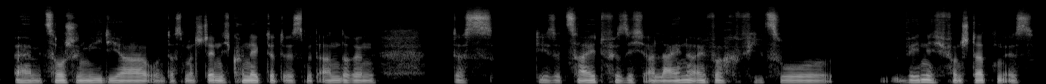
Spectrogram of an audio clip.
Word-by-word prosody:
äh, 90 Hz, -3 st, 0 dB
mit 85 Hz, 0 st, -7 dB
Social 95 Hz, -1 st, +3 dB
Media 90 Hz, -1 st, +1 dB
und 85 Hz, -1 st, -5 dB
dass 80 Hz, -, -4 dB
man 90 Hz, 0 st, -4 dB
ständig 90 Hz, 0 st, +1 dB
connected 90 Hz, -1 st, +1 dB
ist -, -, 0 dB
mit -, -, -7 dB
Anderen, 90 Hz, -2 st, -2 dB, 0.8 s
dass -, -, +4 dB, 0.4 s
diese 95 Hz, -3 st, -6 dB
Zeit 95 Hz, +2 st, +3 dB
für 100 Hz, -, -4 dB
sich 90 Hz, -1 st, -3 dB
alleine 90 Hz, +2 st, +1 dB
einfach 95 Hz, -1 st, -2 dB
viel 95 Hz, -, -11 dB
zu 90 Hz, -1 st, 0 dB, 0.6 s
wenig 95 Hz, +1 st, -1 dB
vonstatten 95 Hz, +1 st, 0 dB
ist. -, -, -2 dB
90 Hz, 140 wpm, -31 LUFS, 85-95 Hz, 0.8 s, dass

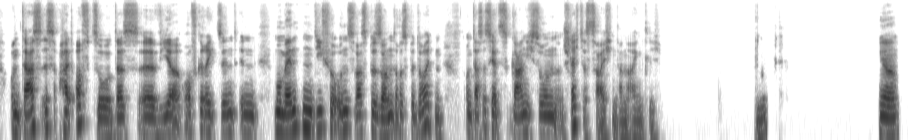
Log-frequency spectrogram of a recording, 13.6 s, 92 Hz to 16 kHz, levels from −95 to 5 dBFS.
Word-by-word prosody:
Und 120 Hz, -2 st, 0 dB
das 145 Hz, +6 st, +6 dB
ist 140 Hz, 0 st, -2 dB
halt -, -, +2 dB
oft -, -, 0 dB
so, 105 Hz, -1 st, 0 dB
dass, 110 Hz, +2 st, 0 dB
äh, 110 Hz, -2 st, +3 dB
wir 110 Hz, +3 st, +1 dB
aufgeregt 125 Hz, -3 st, -2 dB
sind 120 Hz, +2 st, -2 dB
in 120 Hz, -2 st, -2 dB, 0.2 s
Momenten, 135 Hz, +3 st, +4 dB
die 135 Hz, +1 st, 0 dB
für 135 Hz, -2 st, -2 dB
uns 135 Hz, +2 st, 0 dB
was 120 Hz, 0 st, 0 dB
Besonderes 115 Hz, -1 st, 0 dB
bedeuten. 120 Hz, -2 st, -2 dB, 0.3 s
Und -, -, -4 dB
das -, -, 0 dB
ist -, -, -5 dB
jetzt -, -, -2 dB
gar 110 Hz, +1 st, +3 dB
nicht 120 Hz, -1 st, -3 dB
so 115 Hz, 0 st, -1 dB
'n 115 Hz, 0 st, -1 dB
schlechtes 155 Hz, -, -2 dB
Zeichen 85 Hz, -1 st, -3 dB
dann 90 Hz, -1 st, -5 dB
eigentlich. 95 Hz, -2 st, -9 dB, 1.4 s
Mhm. -, -, -3 dB, 1.7 s
Ja. 110 Hz, -1 st, +4 dB
120 Hz, 145 wpm, -26 LUFS, 110-130 Hz, 1.7 s, das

